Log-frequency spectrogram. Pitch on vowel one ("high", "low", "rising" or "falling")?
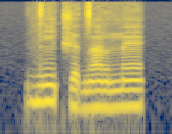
high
